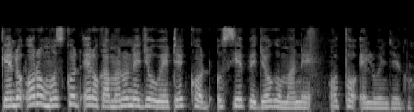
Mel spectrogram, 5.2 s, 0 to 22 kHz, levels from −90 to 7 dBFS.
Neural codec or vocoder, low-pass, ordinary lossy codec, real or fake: none; 10.8 kHz; AAC, 24 kbps; real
